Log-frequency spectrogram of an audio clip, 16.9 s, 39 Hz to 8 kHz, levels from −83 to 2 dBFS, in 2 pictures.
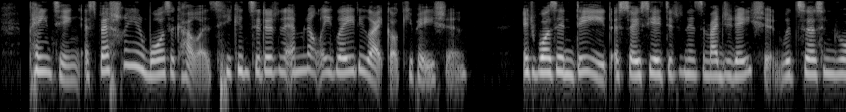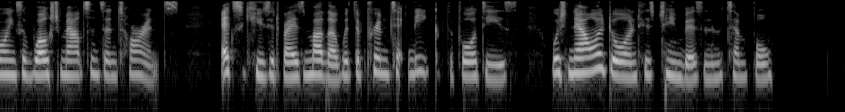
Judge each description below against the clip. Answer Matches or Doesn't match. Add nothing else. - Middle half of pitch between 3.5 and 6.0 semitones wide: Doesn't match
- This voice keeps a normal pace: Matches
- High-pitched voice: Matches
